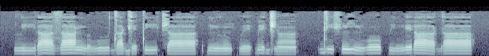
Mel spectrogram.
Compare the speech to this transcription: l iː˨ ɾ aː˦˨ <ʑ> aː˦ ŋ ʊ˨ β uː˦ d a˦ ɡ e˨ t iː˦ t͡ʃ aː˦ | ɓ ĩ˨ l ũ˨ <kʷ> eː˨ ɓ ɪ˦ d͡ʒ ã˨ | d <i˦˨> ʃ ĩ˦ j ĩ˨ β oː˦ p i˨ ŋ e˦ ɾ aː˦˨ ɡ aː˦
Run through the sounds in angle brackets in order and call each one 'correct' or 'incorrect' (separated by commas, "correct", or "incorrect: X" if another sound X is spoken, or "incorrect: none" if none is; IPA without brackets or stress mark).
incorrect: z, correct, correct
